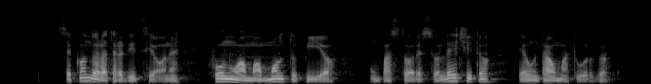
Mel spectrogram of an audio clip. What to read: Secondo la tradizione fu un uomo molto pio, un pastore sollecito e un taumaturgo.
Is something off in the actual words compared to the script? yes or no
no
